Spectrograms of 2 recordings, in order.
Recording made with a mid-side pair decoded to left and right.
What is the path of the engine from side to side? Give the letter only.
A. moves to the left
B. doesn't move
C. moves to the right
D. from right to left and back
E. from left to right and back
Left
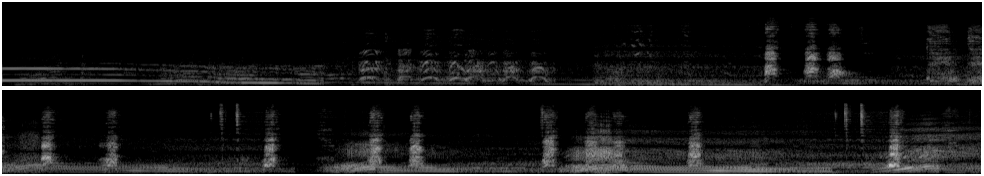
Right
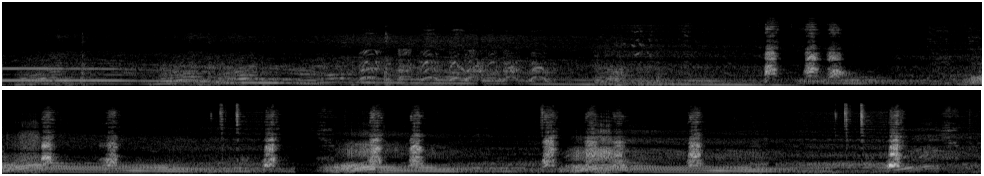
A.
